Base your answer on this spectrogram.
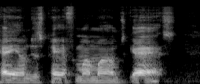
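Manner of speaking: ordinary delivery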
